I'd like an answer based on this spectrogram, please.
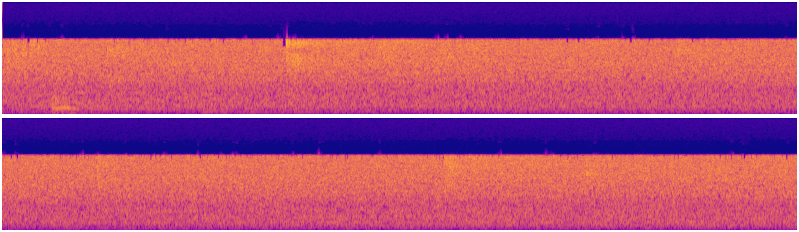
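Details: Dense, even rushing noise like running water throughout, with a couple of faint knocks and no animal voices.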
